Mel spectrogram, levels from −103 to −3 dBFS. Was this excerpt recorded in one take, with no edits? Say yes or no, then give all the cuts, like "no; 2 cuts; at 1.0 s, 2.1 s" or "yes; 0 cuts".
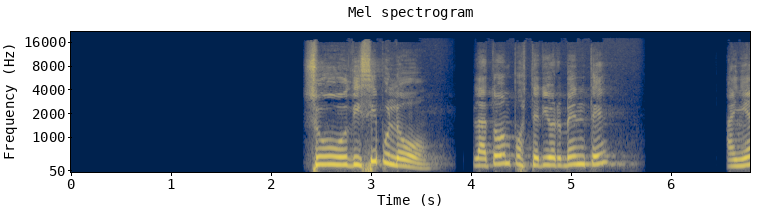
yes; 0 cuts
